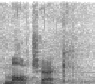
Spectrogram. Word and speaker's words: Malchek: Well, Josh Malchek. You'd probably first ask if you're just reading my last name how to pronounce that. – Mm. – Malchek. A lot of consonants in there. It's Polish.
